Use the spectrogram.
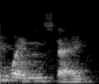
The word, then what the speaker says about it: Wednesday: this could work is you probably know the word wednesday yes probably say wednesday but you think about how it's spelt it's spelt with a d but if i say wednesday then obviously it sounds wrong doesn't it yeah it's wednesday so that's a good example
